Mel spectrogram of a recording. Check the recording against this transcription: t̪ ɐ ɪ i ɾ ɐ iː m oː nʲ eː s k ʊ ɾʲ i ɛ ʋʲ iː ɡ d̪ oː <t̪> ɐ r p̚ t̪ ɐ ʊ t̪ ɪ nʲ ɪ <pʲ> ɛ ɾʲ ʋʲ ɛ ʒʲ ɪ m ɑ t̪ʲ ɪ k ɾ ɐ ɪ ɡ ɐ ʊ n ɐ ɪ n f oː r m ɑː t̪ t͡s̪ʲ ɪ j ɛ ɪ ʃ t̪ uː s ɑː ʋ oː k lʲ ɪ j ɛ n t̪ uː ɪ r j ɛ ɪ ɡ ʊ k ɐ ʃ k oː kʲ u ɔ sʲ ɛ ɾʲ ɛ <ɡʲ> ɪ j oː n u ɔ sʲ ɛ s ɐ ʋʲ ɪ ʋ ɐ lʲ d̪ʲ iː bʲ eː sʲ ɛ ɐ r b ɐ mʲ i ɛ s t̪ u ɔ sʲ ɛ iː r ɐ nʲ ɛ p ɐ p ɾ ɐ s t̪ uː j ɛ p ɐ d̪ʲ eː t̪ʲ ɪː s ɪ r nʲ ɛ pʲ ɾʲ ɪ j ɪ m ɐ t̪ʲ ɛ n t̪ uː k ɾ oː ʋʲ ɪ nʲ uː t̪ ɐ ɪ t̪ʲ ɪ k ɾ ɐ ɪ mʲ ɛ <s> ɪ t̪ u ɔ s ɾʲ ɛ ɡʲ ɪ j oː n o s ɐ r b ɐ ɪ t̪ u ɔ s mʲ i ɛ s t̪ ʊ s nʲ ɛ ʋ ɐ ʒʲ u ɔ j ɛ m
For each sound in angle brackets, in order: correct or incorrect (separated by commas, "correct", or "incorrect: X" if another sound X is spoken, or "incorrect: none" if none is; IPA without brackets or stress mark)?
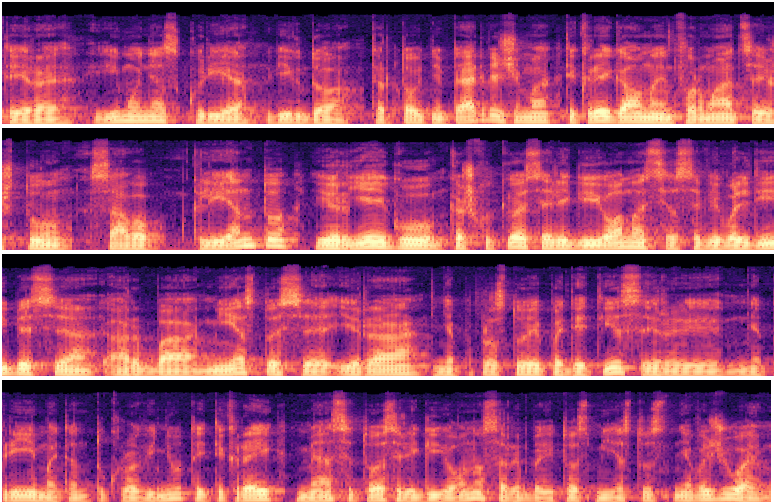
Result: correct, correct, correct, correct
